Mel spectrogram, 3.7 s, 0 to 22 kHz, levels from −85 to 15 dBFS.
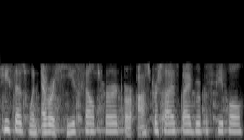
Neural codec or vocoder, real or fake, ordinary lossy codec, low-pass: codec, 16 kHz, 16 kbps, FunCodec, trained on LibriTTS, 50 frames a second; fake; AAC, 16 kbps; 7.2 kHz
